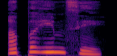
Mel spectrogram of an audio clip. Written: ಅಪಹಿಂಸ

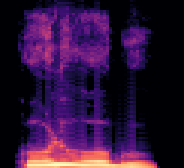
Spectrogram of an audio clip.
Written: ಗಾಲಿವಕ್ಕಿ

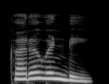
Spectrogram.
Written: ಗೋರಿವೇಂಟೆ

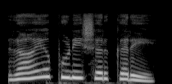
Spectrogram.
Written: ರಾಯಪುಡಿಶರ್ಕರೆ

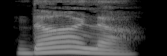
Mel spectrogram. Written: ದಾಳ

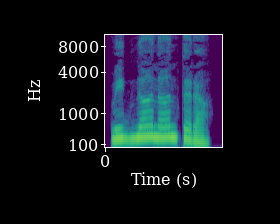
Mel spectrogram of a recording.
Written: ವಿಜ್ಞಾನಾಂತರ

